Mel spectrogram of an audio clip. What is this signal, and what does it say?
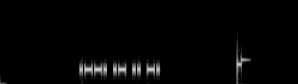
Morse code, heard as a keyed tone, about 53 wpm, 700 Hz. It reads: PAIN
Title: Sentences from Top 1600 Words - New Word Drill - 50wpm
